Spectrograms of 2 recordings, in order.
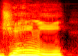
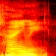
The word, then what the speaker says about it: Jaime: like Jamie come on Jamie and it's Jaime well it's because it's spelled Jay a IME Jaime because Jay in Spanish is a H down okay where do you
